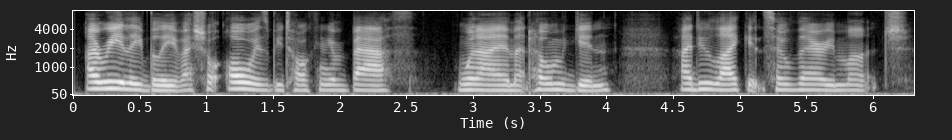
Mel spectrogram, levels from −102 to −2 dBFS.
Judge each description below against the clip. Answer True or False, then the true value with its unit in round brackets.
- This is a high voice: True (195 Hz)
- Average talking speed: False (210 wpm)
